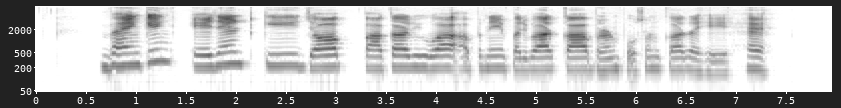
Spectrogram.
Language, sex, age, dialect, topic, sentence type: Hindi, female, 56-60, Garhwali, banking, statement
